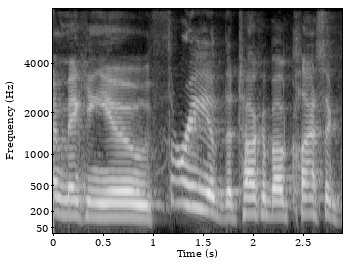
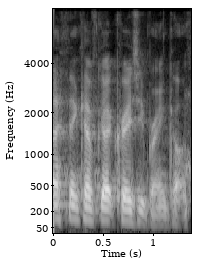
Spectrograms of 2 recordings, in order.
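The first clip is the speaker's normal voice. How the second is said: ordinary talk, nothing marked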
